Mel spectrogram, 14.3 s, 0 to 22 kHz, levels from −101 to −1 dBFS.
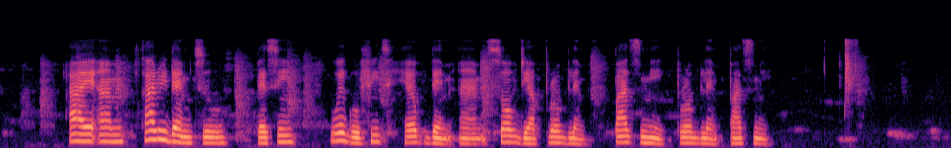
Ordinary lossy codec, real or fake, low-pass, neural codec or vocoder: none; fake; 7.2 kHz; vocoder, 22.05 kHz, 80 mel bands, WaveNeXt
